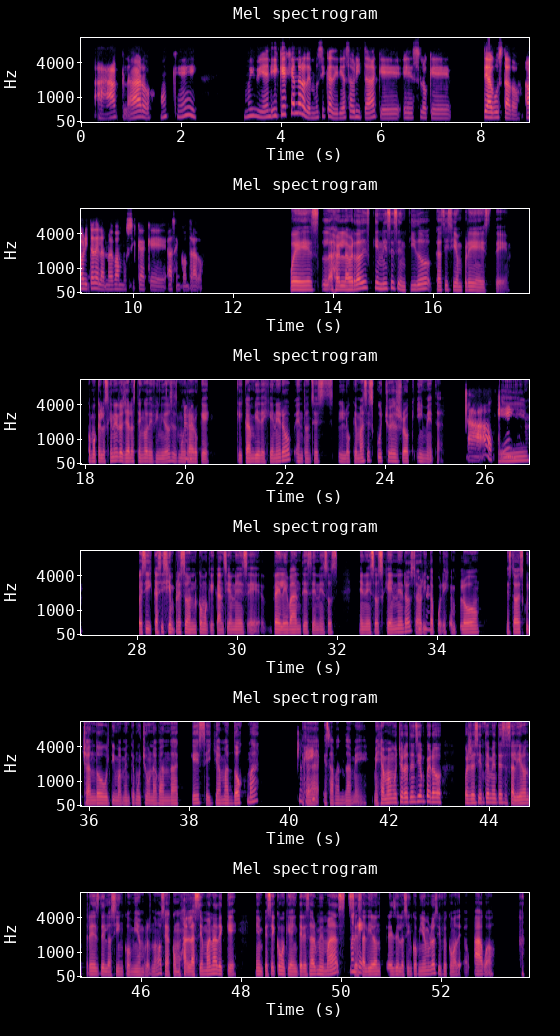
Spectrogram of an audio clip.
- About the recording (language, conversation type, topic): Spanish, podcast, ¿Cómo descubres nueva música hoy en día?
- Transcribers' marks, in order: tapping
